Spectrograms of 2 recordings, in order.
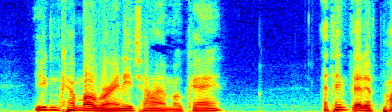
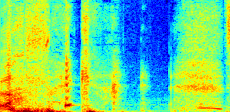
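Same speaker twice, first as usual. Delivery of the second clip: slow airy high laugh; unvoiced giggling oh my God; breathy laugh; 14 semitones higher, much slower than usual. Real, not acted. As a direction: wheeze it out, laughing in disbelief. Laughing at dark dialogue.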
